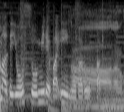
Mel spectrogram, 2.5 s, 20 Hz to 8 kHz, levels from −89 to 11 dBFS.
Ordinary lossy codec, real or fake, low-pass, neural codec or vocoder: none; real; none; none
